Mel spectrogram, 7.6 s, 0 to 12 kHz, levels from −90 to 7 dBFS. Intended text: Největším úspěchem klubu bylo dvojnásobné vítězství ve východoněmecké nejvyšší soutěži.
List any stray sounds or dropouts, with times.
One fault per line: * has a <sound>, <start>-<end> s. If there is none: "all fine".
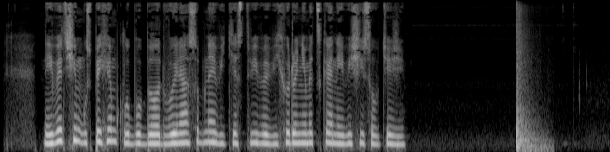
* has a thud, 6.4-6.9 s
